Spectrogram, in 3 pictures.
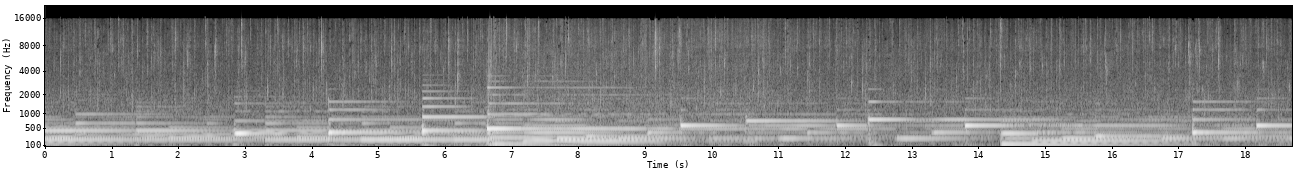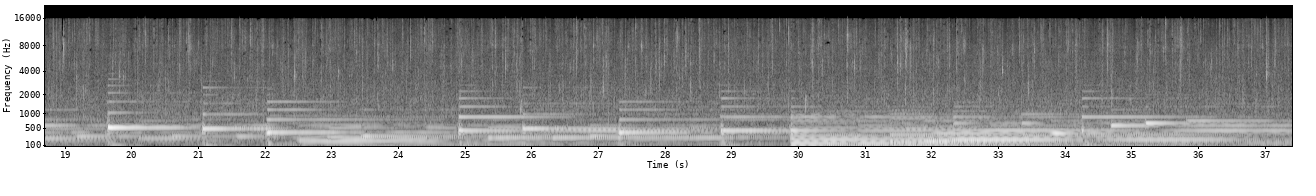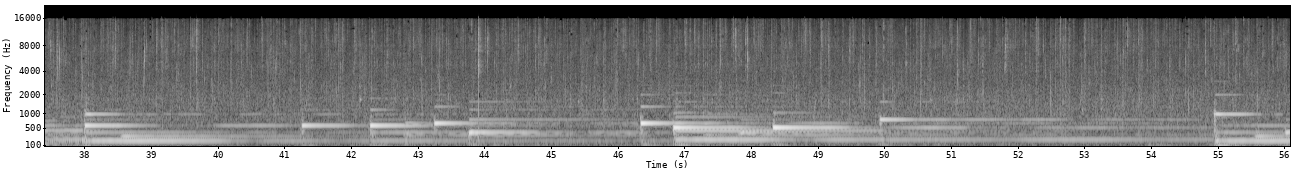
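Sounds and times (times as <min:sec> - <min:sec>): soft slow piano: 0:00.0 - 0:56.0
steady rain: 0:00.0 - 0:56.0.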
